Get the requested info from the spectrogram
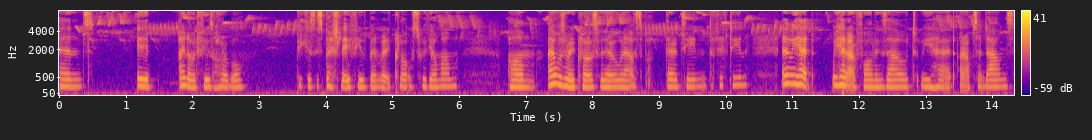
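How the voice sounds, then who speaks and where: A soft-spoken woman talks at medium pitch and a moderate pace. She leaves long, frequent pauses. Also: fairly even intonation. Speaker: podcast host. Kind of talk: casual podcast chat. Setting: outdoors.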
